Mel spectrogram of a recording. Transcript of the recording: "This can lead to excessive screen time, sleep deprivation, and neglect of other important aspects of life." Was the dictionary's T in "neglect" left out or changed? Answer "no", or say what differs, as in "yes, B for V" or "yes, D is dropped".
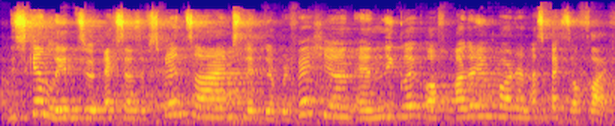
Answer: yes, T is dropped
